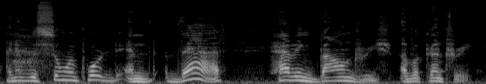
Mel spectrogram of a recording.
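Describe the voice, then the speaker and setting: A man's voice: fairly high pitch, expressive, moderate pace, darkish tone, breathy edge. A man in his eighties, an author, answering interview questions with rambling, folksy stories full of quoted dialogue. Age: 80s.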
